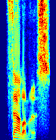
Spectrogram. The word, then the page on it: thalamus: British English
